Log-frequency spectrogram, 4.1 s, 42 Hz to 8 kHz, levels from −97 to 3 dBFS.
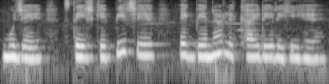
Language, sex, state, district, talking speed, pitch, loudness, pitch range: Hindi, female, Arunachal Pradesh, Lower Dibang Valley, 145 wpm, 230 Hz, -15 LUFS, 215-250 Hz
